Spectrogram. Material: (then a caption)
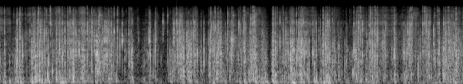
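Plastic film. The crinkled end of a full, plastic-film-wrapped Jammie Dodgers Unicorn biscuit packet is squeezed with the fingers. It makes a steady, bright crackling and rustling, with many quick crinkles running together and only brief dips in loudness.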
